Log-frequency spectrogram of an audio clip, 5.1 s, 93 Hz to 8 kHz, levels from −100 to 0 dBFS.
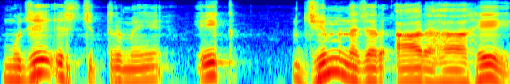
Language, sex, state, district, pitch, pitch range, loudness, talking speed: Hindi, male, Madhya Pradesh, Dhar, 115 Hz, 110-135 Hz, -17 LUFS, 115 wpm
